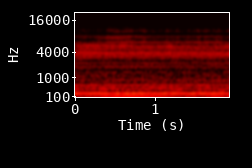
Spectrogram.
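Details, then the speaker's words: Old hard drive connected through a USB bridge, booting on a Windows 11 system: loud constant whir with a steady hum under a high hiss, no clicking; the drive is likely failing and may lock up the system. "yeah that drive is going south it might actually cause my system to lock up"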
